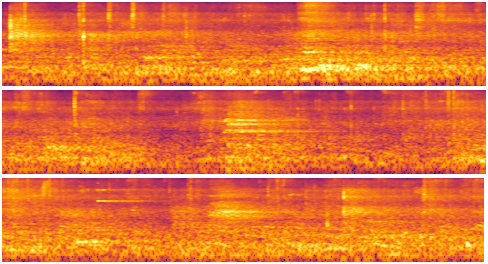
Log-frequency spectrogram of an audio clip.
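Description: Indistinct chatter of many people in a large, echoing hall, with the clicks of high heels on a stone floor as someone walks.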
